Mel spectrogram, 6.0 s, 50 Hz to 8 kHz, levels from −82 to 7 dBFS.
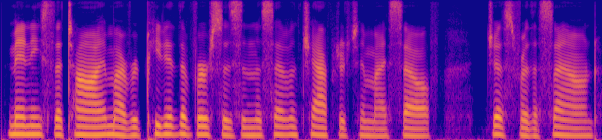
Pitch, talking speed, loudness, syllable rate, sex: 160 Hz, 170 wpm, -17 LUFS, 4.6 syllables/s, female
